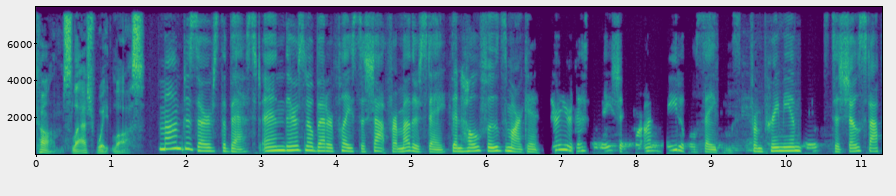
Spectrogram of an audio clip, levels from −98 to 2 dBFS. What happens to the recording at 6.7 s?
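At 6.7 s the speech is caught in a stretch of speech suppressed in double talk, running from 6.61 to 8.87 s. The level dips, with the deepest drop around 25 dB and roughly two seconds affected in total. The likely cause is an echo canceller that, with both ends talking at once, cannot tell the local talker from loudspeaker echo and attenuates both together.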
